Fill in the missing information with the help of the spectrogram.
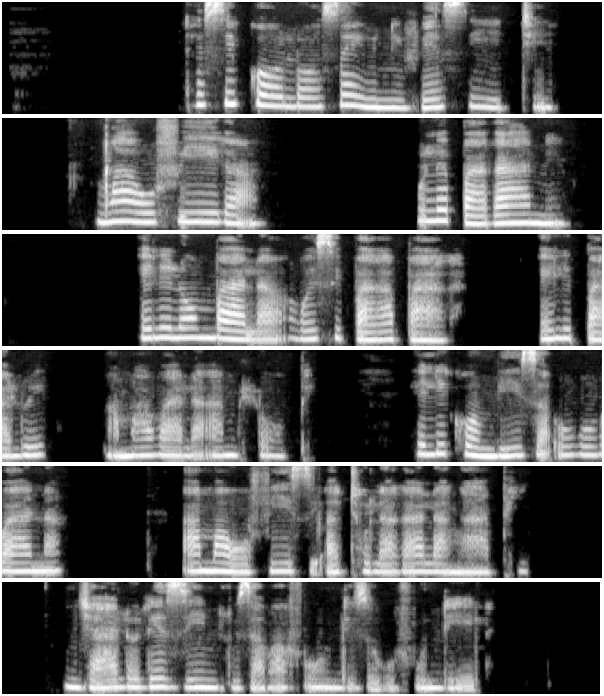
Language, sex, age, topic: North Ndebele, male, 25-35, education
